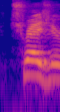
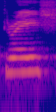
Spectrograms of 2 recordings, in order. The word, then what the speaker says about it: Tre'sure: Ladies and gentlemen, Tre'sure right here on Music Loves Honey.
